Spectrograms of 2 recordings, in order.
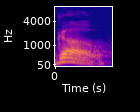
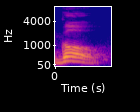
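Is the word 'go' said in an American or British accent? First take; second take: British; American. First: The vowel glides from a schwa toward oo. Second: The vowel is a rounded o sound. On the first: "तो हम इसको पढ़ेंगे ग" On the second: "अगर ये American English होता तो इसको हम पढ़ते गो"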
